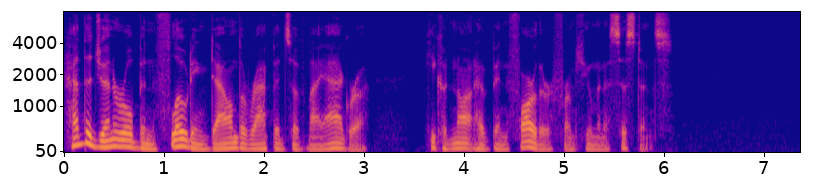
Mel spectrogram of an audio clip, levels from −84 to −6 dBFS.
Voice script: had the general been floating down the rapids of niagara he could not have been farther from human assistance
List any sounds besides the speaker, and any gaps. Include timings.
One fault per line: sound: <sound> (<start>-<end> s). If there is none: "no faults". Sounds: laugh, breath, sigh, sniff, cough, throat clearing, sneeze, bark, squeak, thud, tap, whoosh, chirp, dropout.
no faults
